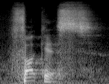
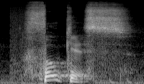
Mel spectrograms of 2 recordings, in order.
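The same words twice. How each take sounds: First: The first vowel is an 'ah' sound. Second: The first vowel is an 'oh' sound. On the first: The speaker calls it wrong. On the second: The speaker calls it right. "make sure you say the vowel sounds correctly"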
